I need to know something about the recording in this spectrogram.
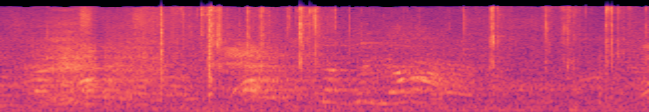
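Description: Indistinct voices of people talking in the background, with scattered short, sharp clicks.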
